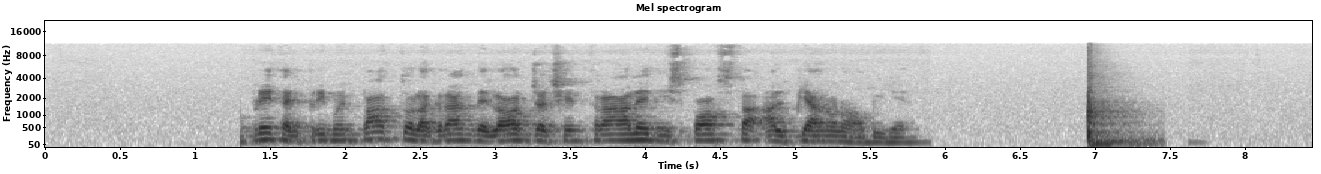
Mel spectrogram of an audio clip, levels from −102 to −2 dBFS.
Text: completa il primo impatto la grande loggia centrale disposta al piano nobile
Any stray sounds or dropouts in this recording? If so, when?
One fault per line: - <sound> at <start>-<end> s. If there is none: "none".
- dropout at 1.2-1.3 s
- thud at 6.9-7.5 s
